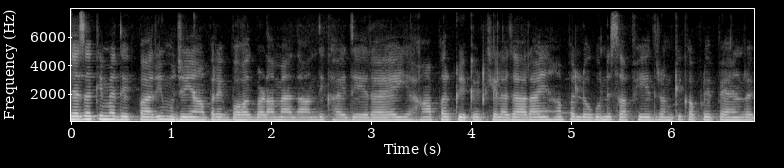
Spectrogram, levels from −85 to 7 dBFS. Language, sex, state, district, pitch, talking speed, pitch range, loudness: Hindi, female, Chhattisgarh, Sukma, 195 Hz, 290 wpm, 185-200 Hz, -16 LUFS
